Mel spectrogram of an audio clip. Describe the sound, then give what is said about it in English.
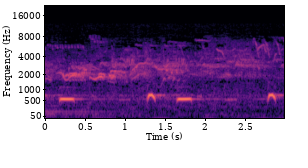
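A cuckoo calls in a few soft, hooting two-note phrases, each a higher note dropping to a lower one, with gaps between. Faint chirping from other birds runs underneath. “If you hear a cuckoo calling and then you start to run away from it as quickly as you can”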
